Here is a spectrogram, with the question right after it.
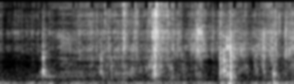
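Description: A crinkly plastic package from Shein is handled and pulled open, producing irregular crackling and rustling with a few sharper crinkles, close up and fairly quiet.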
